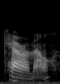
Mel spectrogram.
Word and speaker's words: caramel: Periwinkle, Loden, or caramel? The caramel, please. The what? I'd like it in caramel. Oh, the caramel? Yeah, that's what I said, Tina. Actually, you said caramel when it's pronounced caramel.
